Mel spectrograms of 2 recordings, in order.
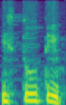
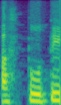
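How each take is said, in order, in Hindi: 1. s से पहले छोटी i ध्वनि आती है। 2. शब्द सीधे s ध्वनि से शुरू होता है।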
